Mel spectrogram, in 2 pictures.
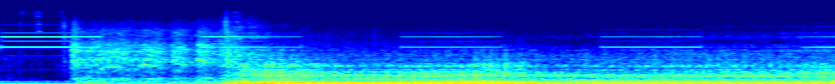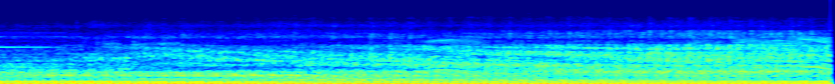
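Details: Newly acquired vehicle, heard running for the first time: short crank, then a deep, loud, steady idle with an even exhaust beat; healthy start-up, "loud and proud."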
